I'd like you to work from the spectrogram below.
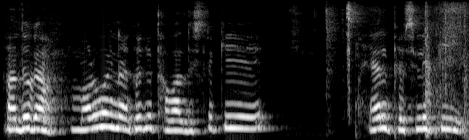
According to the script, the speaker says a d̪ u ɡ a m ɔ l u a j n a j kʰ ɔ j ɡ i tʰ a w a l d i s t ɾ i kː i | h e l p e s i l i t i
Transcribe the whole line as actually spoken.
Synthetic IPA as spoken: a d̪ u ɡ a m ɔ ɾ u a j n a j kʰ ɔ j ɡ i tʰ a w a l d i s t ɾ i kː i | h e l pʰ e s i l i t i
